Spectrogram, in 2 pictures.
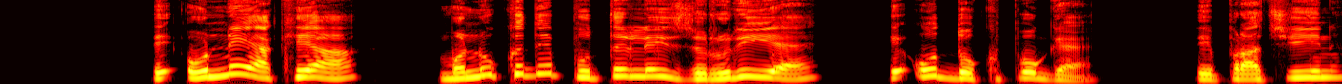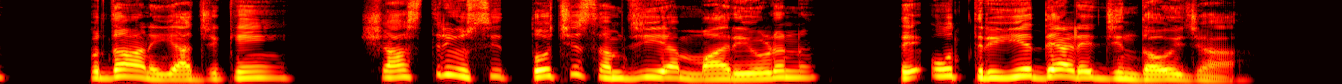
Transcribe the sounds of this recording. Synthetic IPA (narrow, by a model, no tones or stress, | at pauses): t̪eʔʊnːẽaːkʰja | mɐnʊkʰːd̪epʊt̪ːɾeləizəɾuːɾiɛ | keʔoːd̪ʊkʰpoːɡɛ̰ː | t̪epɾaːt͡ʃiːn | pɾɐd̪aːñjaːd͡ʒkẽ | ʃaːst̪ɾiʊsĩt̪ot͡ʃʰsɐmd͡ʒijɛmaːɾioːɽən | t̪eʔoːt̪ɾijed̪jaːɽed͡ʒɪ̃nd̪aɦoid͡ʒa̰ː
